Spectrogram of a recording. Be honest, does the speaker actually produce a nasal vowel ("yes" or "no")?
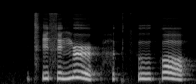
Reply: no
